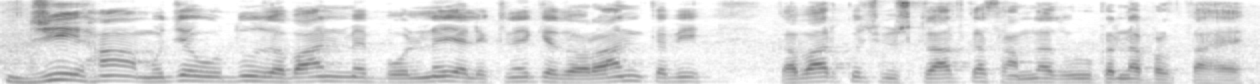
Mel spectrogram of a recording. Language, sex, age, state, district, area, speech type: Urdu, male, 60+, Delhi, North East Delhi, urban, spontaneous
